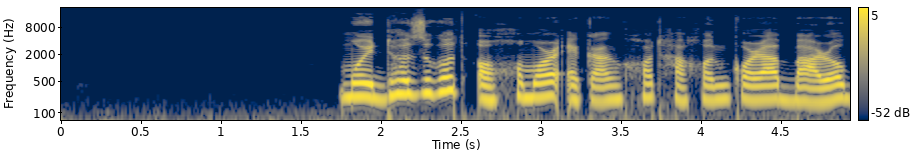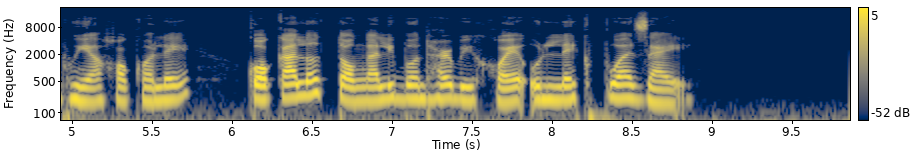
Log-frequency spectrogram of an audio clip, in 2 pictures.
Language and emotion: Assamese, neutral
